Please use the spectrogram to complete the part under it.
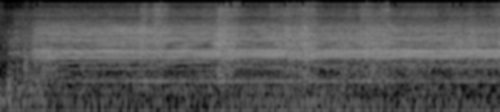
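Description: An electric beard trimmer with a built-in light buzzes steadily and close up for about five seconds while touching up a beard, its high whine holding level with slight changes as it moves across the hair.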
